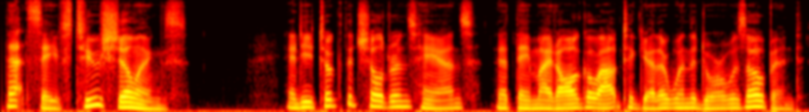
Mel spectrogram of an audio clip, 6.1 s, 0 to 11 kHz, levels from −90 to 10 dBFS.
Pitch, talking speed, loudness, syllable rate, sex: 135 Hz, 215 wpm, -19 LUFS, 5.6 syllables/s, male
